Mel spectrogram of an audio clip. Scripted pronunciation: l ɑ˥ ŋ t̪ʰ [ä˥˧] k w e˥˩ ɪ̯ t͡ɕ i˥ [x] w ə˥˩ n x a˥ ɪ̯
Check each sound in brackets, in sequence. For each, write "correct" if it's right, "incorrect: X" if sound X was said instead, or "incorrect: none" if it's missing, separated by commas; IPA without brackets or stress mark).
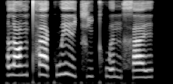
correct, incorrect: kʰ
